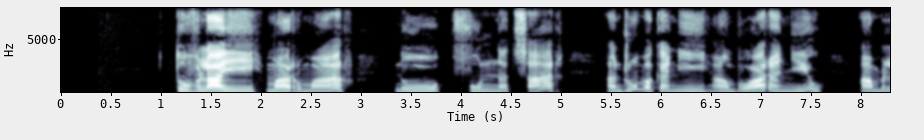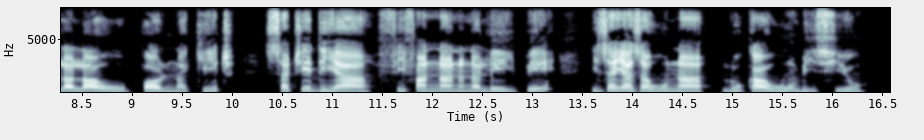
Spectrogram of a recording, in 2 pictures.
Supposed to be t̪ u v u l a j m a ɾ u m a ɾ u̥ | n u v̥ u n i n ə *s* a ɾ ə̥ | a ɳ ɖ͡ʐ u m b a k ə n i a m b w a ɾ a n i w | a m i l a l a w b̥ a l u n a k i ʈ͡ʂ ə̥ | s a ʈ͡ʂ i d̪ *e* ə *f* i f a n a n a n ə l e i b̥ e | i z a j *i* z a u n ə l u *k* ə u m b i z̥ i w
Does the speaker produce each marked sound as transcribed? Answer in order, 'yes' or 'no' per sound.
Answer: no, no, yes, no, yes

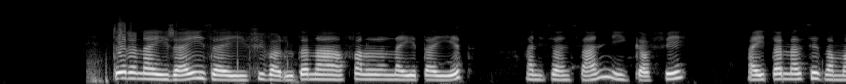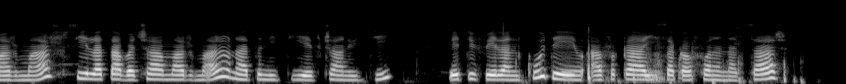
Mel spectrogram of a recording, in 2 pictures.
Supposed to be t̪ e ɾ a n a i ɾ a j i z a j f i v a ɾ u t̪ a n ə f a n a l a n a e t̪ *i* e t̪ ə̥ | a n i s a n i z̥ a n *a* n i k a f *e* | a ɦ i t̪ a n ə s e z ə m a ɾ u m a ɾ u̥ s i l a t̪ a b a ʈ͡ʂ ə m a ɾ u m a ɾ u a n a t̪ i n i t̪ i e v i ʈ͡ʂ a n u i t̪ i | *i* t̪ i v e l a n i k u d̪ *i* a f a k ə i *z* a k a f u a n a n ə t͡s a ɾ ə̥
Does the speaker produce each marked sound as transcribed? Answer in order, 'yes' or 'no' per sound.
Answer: no, no, yes, no, no, no

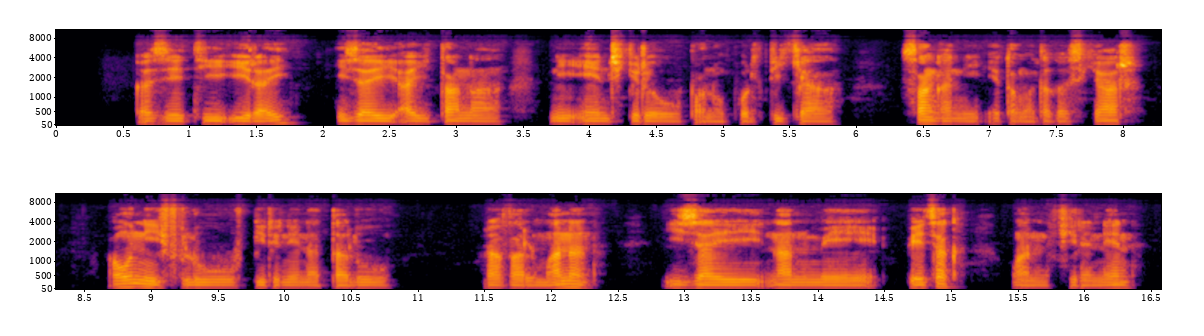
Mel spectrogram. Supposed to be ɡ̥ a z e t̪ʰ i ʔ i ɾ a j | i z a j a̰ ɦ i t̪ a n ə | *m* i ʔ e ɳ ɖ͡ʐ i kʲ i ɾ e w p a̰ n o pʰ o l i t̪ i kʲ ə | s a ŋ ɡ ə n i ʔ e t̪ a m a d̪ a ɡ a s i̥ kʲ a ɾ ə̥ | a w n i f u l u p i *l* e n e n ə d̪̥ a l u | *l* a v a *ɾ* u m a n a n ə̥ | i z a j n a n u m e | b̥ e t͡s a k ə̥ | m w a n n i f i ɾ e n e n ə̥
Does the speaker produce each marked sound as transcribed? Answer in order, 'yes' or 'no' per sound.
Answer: no, no, no, no

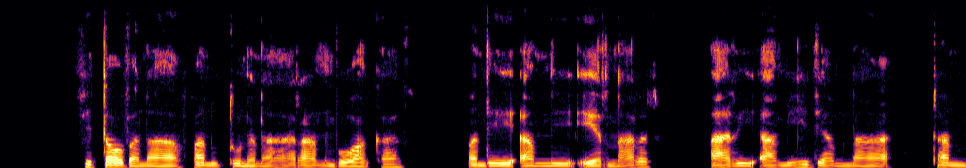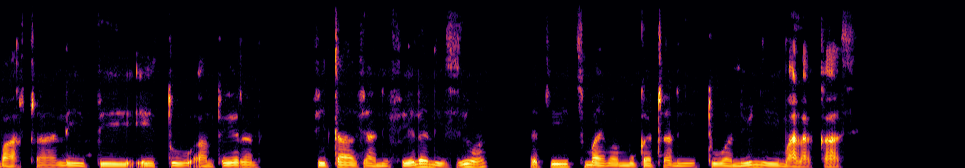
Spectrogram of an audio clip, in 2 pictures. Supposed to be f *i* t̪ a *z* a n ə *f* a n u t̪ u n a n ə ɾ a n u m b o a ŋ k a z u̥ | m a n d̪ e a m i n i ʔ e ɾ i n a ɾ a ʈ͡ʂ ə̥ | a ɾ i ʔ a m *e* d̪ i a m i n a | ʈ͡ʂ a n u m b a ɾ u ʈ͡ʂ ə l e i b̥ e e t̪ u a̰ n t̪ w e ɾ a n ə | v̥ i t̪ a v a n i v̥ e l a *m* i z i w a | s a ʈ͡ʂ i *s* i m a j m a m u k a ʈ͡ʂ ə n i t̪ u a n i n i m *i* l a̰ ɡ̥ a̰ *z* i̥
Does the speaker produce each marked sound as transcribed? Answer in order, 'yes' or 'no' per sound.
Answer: yes, no, yes, no, no, no, no, no

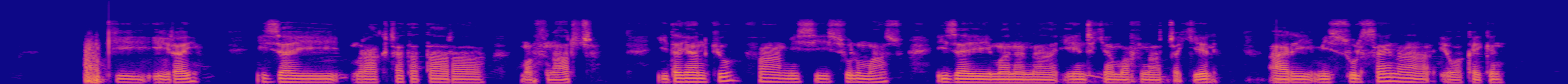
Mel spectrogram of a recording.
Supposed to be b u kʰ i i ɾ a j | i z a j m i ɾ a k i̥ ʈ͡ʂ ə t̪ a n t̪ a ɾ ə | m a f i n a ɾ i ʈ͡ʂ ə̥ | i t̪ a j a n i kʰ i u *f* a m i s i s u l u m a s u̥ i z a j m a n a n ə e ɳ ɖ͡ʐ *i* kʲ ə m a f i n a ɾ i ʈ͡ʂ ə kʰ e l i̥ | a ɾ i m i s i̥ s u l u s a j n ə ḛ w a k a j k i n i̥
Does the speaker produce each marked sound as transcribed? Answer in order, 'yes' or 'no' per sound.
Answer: yes, yes

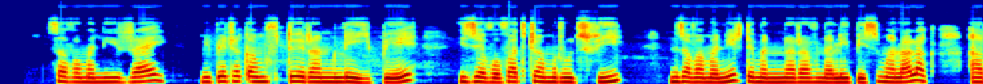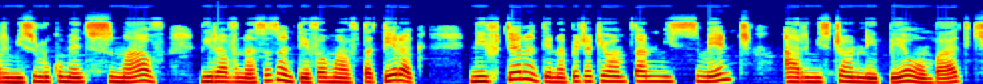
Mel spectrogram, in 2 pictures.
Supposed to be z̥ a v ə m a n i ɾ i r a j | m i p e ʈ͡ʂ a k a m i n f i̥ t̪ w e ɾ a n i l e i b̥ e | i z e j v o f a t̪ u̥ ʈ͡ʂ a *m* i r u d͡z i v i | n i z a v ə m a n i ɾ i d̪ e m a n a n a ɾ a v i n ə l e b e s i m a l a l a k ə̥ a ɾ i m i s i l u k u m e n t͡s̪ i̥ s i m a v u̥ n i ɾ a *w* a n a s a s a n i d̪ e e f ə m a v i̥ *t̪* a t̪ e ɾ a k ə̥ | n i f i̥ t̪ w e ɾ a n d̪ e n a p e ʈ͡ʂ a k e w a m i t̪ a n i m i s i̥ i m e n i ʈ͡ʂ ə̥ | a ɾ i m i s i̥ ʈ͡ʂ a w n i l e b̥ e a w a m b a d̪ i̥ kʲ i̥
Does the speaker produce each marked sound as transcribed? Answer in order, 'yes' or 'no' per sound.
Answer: yes, no, yes

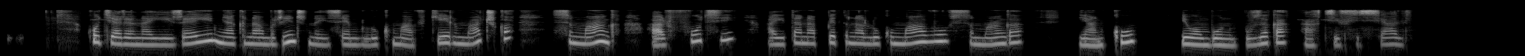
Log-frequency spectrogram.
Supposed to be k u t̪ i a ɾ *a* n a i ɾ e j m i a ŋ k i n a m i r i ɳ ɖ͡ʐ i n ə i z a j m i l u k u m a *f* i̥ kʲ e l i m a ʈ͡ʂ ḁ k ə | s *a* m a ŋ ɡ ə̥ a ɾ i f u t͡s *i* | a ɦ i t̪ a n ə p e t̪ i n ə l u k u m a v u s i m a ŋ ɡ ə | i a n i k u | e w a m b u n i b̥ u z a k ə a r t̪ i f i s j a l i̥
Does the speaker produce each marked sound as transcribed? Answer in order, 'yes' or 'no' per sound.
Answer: yes, no, no, yes

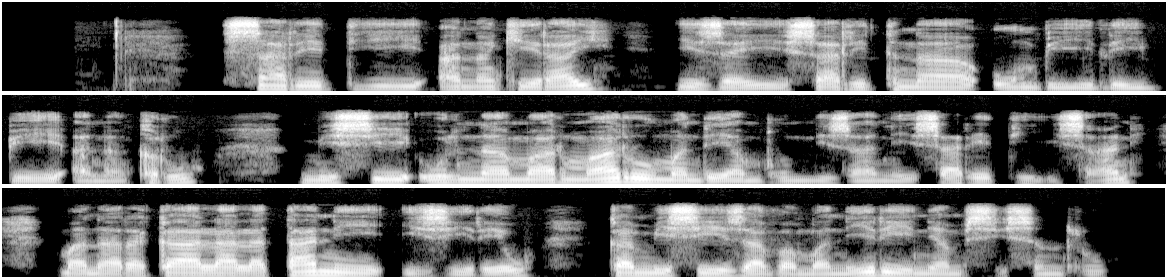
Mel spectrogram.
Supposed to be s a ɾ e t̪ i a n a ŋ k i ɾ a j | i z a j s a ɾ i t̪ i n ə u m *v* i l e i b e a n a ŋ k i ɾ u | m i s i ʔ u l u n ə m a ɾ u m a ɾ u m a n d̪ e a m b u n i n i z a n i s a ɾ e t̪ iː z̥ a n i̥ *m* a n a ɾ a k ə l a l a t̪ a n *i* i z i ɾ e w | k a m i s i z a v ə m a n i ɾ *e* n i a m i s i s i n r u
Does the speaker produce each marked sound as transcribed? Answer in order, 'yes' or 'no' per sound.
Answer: no, yes, yes, no

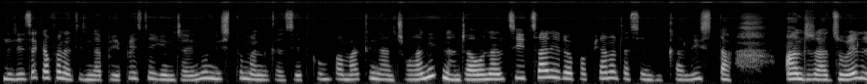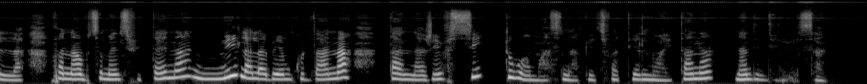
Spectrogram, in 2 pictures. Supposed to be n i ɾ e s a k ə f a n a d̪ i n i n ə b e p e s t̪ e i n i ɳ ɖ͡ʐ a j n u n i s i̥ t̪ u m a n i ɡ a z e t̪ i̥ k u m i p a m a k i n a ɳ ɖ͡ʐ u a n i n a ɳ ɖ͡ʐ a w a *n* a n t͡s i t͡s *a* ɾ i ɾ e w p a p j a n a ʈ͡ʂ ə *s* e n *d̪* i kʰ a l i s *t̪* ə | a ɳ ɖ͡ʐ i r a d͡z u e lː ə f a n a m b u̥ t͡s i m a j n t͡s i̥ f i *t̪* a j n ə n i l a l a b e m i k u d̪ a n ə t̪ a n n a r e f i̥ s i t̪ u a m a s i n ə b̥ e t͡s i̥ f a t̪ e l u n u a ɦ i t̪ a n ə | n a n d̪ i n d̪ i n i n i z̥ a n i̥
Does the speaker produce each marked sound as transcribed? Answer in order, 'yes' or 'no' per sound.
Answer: yes, yes, yes, yes, yes, yes

